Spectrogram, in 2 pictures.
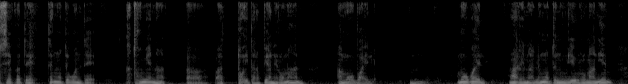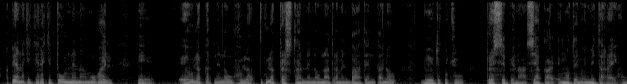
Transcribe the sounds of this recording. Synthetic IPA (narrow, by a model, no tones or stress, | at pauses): asiakate̞te̞ŋo̞te̞wante̞ | kḁtomiena | a̰ː | to̞jtaɾapianiɾo̞man | amo̞ba̰jl | amo̞bajl | haɾe̞naleŋo̞te̞numejewɾo̞manie̞napianakikeɾe̞ketomne̞namo̞bajl | eː | hulakatnenowhula̰hulapɾestalnenawnatɾamenbate̞ntanow | bejewtekut͡ʃu | pɾese̞pe̞nasiakaeŋo̞tenoimetaɾa̰ehu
